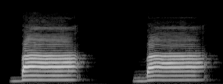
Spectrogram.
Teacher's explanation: দুই ঠোটের ভিজা অংশ থেকে ভিতরের অংশ থেকে। জাস্ট এক আলিফটা নিয়ে উচ্চারণ করব।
